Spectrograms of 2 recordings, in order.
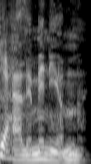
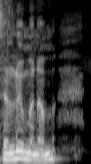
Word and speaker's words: aluminium: So it's spelt like magnesium and it's pronounced aluminium in the UK. – Yes. – But in America, it's aluminum and it's spelt like platinum.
